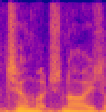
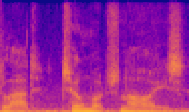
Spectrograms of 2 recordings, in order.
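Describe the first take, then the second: First: A touch louder, mock gruff; retold grumble, first time; old man's retort. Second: Said in the usual way. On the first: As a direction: hit the first "Too" a bit harder and louder. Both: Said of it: "And he says".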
